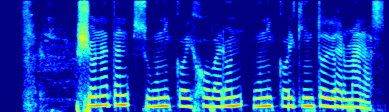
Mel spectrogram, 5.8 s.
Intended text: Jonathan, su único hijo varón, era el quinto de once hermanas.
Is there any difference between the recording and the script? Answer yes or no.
yes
